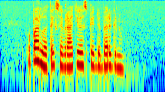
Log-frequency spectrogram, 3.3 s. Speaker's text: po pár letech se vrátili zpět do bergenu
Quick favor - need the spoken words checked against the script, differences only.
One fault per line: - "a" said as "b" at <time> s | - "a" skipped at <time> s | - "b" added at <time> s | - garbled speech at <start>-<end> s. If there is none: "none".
none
